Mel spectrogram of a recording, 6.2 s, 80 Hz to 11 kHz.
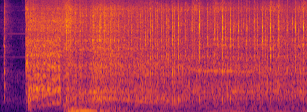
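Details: BMW E39 V8 right after start: fast fairly even clacking about three per second over idle, much louder than before, worse in a certain rpm band under throttle; Vanos suspected, not confirmed; engine clacking noise.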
